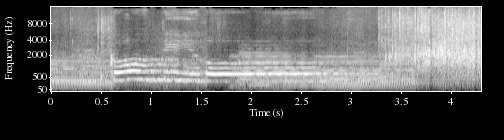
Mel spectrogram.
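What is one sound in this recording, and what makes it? A young girl sings into a microphone.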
